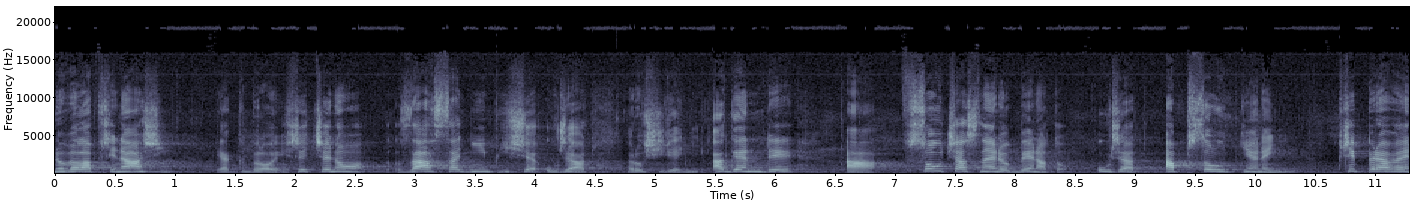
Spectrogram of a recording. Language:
Czech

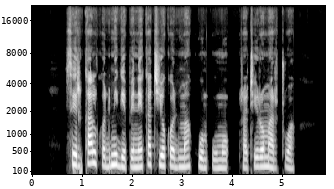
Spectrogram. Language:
Luo (Kenya and Tanzania)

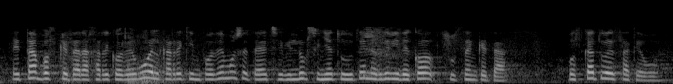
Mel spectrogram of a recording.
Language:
Basque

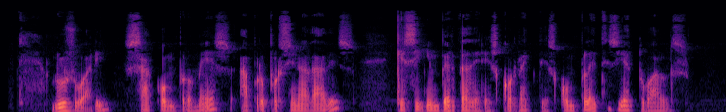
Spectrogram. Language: Catalan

